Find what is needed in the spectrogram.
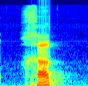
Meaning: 1. verbal noun of خَطَّ (ḵaṭṭa) (form I) 2. line 3. stroke 4. stripe 5. ridge 6. handwriting 7. calligraphy 8. script
- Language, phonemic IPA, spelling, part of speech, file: Arabic, /xatˤtˤ/, خط, noun, Ar-خط.ogg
